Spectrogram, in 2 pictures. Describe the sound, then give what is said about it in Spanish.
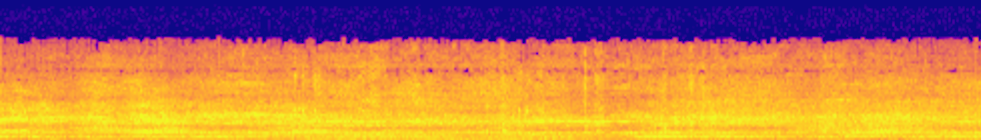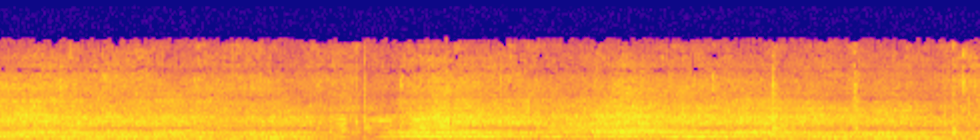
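A crowd at the Spanish Grand Prix at Montmeló gives Fernando Alonso an ovation as he appears on stage: a loud, sustained roar of cheering voices with a brief dip partway through. “Y la verdad que casi no podía hablar ayer con estas ovaciones constantes”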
